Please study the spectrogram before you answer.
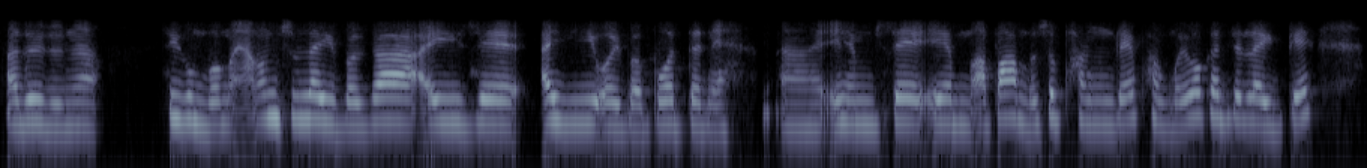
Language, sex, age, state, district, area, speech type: Manipuri, female, 18-30, Manipur, Senapati, rural, conversation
